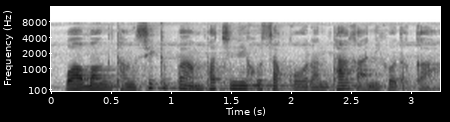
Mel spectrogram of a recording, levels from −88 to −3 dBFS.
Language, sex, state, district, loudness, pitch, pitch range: Garo, male, Meghalaya, West Garo Hills, -20 LUFS, 125 Hz, 120-140 Hz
